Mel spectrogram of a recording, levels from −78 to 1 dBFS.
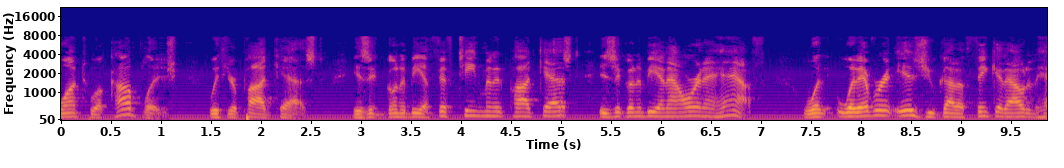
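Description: Mains buzz runs through the whole clip, about 20 dB below the speech: switching spikes twice in every 60 Hz cycle add a steady, raspy buzz with harmonics reaching several kHz. Low-delay AAC compression is plainly audible throughout: the speech sounds rough and grainy, with noise between harmonics and an altered top band, likely AAC-ELD at around 32 kbps. AAC frame loss with concealment appears from 1.01 to 1.10 s, just before "with your podcast", and again from 5.00 to 5.05 s. The decoder fills each gap from the last good spectrum, leaving a smeared, noisy patch. The gaps fit roughly 60 ms and 30 ms of lost audio, respectively.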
